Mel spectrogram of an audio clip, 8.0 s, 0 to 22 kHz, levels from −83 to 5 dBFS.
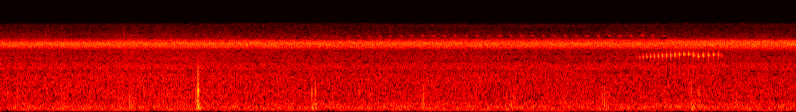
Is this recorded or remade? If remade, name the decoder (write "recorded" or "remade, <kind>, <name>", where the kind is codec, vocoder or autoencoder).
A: recorded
